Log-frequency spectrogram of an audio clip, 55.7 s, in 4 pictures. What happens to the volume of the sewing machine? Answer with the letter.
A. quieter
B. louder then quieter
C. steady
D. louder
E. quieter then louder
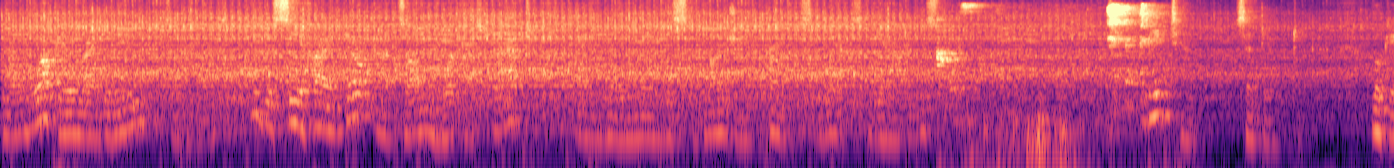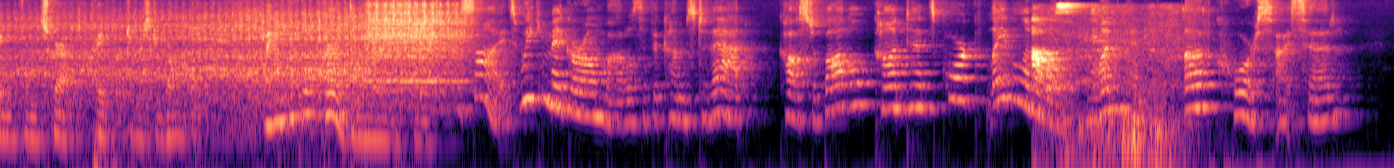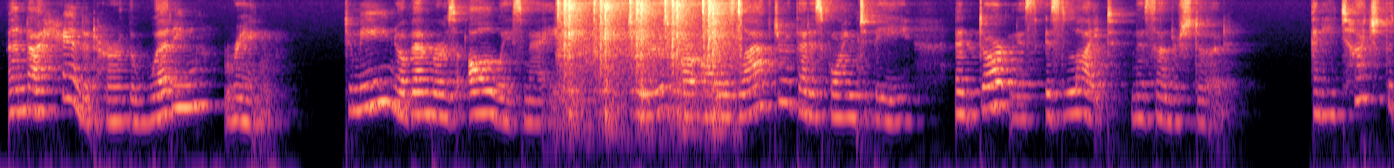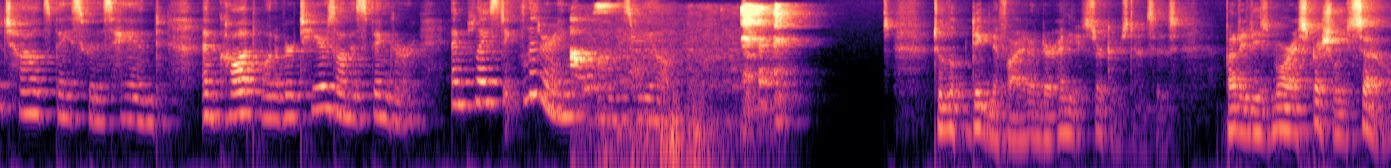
E.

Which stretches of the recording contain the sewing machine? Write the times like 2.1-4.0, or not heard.
0.0-18.8.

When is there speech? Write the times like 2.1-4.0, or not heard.
0.0-9.4, 11.4-30.7, 31.3-33.5, 34.1-40.1, 41.0-48.6, 50.6-55.6.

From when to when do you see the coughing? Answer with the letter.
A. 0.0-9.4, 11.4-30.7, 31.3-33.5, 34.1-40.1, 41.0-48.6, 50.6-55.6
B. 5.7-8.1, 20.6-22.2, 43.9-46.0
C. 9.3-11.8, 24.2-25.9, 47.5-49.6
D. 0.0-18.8
C.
